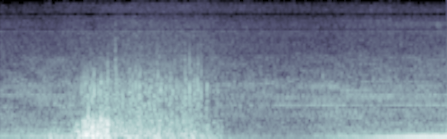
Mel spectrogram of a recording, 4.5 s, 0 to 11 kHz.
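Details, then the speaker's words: 2007 Bryant Base Series 2-ton R22 air conditioner with Copeland scroll compressor: brief bump, then smooth, even low hum builds and holds steady with no knocking or rattle; normal compressor operation. "It's got a really nice compressor sound. Yep, it's got a regular Copeland scroll. Nice compressor sound."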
